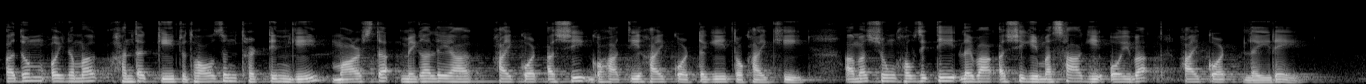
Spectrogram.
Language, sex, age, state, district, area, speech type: Manipuri, male, 18-30, Manipur, Thoubal, rural, read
